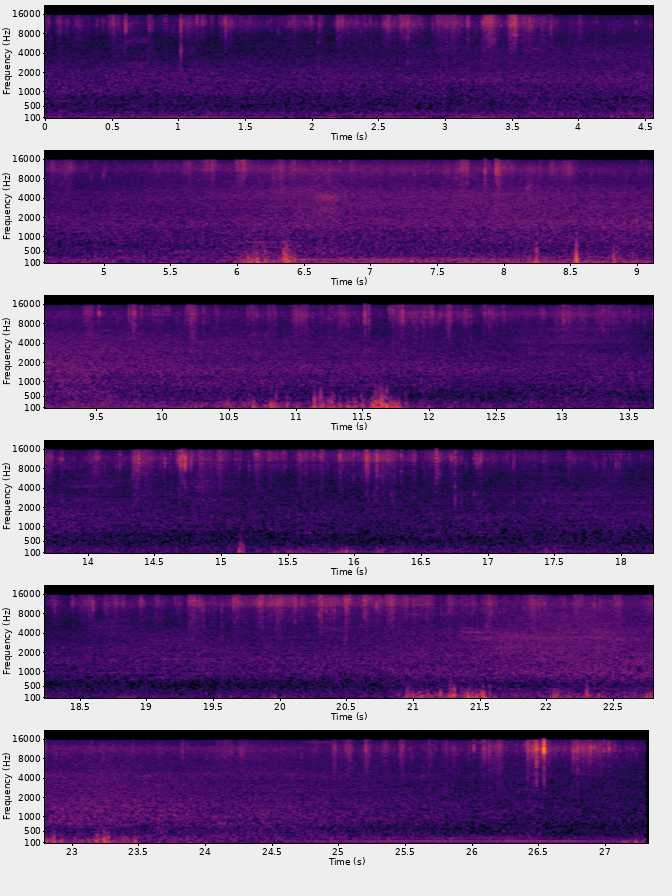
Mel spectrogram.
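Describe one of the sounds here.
A squirrel gnaws and nibbles on a piece of food close by.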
